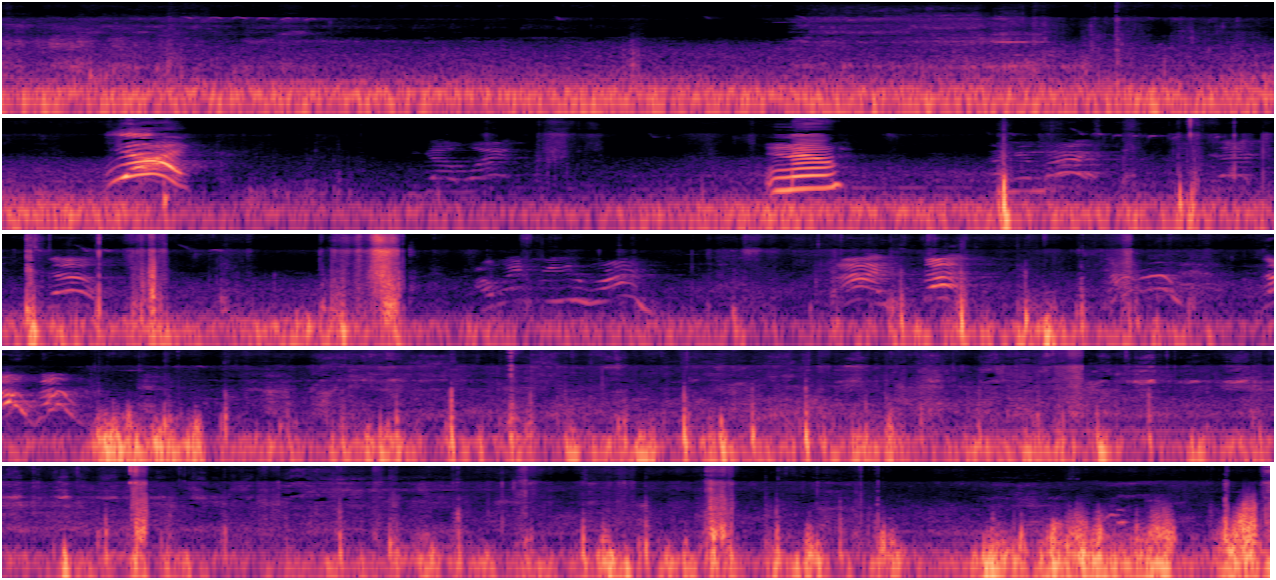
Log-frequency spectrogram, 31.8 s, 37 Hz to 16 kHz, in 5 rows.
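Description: Handling noise from a phone microphone: rubbing, clicks and knocks as the phone is held and moved, with a steady low rumble at first. Two brief, high, wavering voice sounds come about 7 and 10 seconds in, and there is a heavier thump about two-thirds of the way through.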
